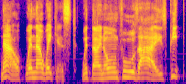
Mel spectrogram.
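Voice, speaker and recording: A man's voice: a little high, slow, a bit bright, smooth, dry recording, faint music behind. A man playing a mischievous fairy servant, speaking rhymed Shakespearean verse in a radio play. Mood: brisk, sly.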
